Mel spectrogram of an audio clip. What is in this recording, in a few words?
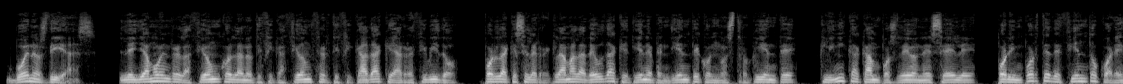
audio call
